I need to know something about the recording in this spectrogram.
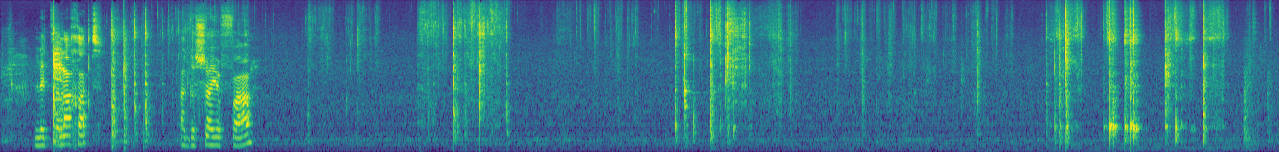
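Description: A metal spoon clinks and scrapes against a steel pot.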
